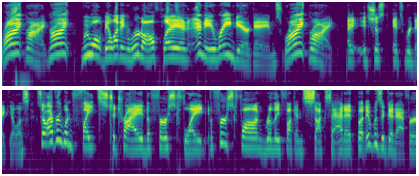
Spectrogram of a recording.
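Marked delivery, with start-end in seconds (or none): 0.0-5.5 big, grand put-on voice. Retelling the reindeer coach organizing flying lessons: Coach Comet voice. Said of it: "he has an awesome voice".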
